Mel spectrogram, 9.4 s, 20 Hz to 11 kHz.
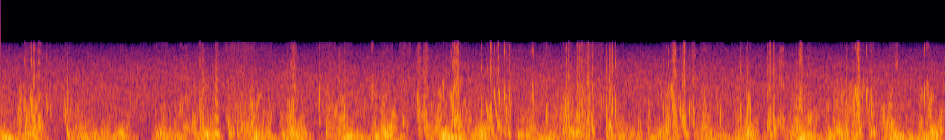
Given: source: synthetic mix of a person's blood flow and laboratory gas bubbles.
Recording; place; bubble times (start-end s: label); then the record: Doppler ultrasound of blood flow; precordium
0.00-0.10 s: bubbles
0.18-0.53 s: bubbles
0.60-0.73 s: bubbles
0.79-0.92 s: bubbles
1.53-2.72 s: bubbles
2.78-3.08 s: bubbles
3.16-3.52 s: bubbles
3.70-3.75 s: bubbles
3.79-3.92 s: bubbles
3.98-4.10 s: bubbles
4.15-4.68 s: bubbles
4.73-5.50 s: bubbles
5.59-6.43 s: bubbles
6.60-7.24 s: bubbles
7.38-8.21 s: bubbles
8.29-8.99 s: bubbles
9.21-9.39 s: bubbles
From the record:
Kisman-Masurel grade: 342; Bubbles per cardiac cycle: rolling drumbeat, 9 or more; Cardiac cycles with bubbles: 100%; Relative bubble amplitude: moderate (0.250 to 0.450); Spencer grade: 3 (all of the cardiac periods contain showers or single bubble signals, but not dominating or overriding the cardiac motion signals); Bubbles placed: anywhere in the cardiac cycle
